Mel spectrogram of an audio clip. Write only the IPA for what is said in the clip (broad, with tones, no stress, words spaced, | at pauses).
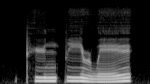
pʰy˥n pi˥ɻwe˧˥ɪ̯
